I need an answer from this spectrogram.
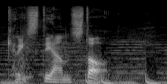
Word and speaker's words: Kristianstad: terms of spelling, because if you pronounce it as it's spelled, you would assume it's KRISTIANSTAD, and that is also the name that makes sense. It's Christian's city, KRISTIANSTAD. But we pronounce this Kristianstad.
